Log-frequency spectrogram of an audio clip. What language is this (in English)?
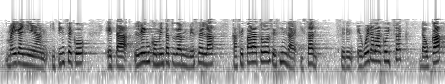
Basque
